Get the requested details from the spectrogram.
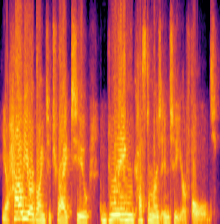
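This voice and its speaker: A woman teaching a live online marketing class. She talks quickly and chattily, with many fillers and restarts. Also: lowish voice, creaky, poor audio. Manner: fast-talking, says she speaks fast when excited. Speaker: marketing instructor.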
